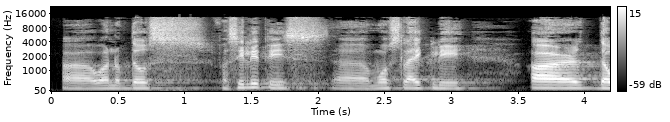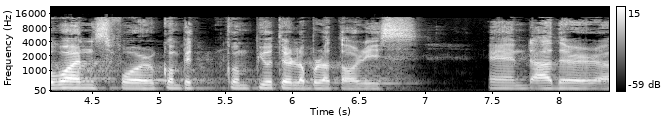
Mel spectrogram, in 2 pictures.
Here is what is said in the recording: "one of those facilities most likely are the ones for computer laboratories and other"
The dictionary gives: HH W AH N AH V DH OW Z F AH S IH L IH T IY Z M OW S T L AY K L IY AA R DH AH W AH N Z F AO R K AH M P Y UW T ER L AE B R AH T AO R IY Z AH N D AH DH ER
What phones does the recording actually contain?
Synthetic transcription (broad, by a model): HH W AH N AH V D OW S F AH S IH L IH T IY S M OW S T L AY K L IY AA R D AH W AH N S F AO R K AH M P Y UW T ER L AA B R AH T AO R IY S AH N D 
